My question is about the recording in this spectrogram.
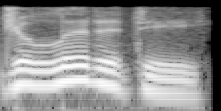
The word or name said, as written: gelidity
